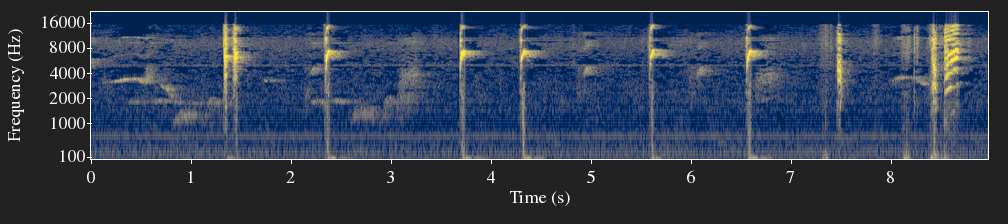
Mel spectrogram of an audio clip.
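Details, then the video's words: A Kinoy sings with crisp shot-like notes, sharp high ticks about once a second over soft twittering whistles, ending in a rapid double burst. "Suara Kinoy Gacor Tembakan Rapat dan Jernih"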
